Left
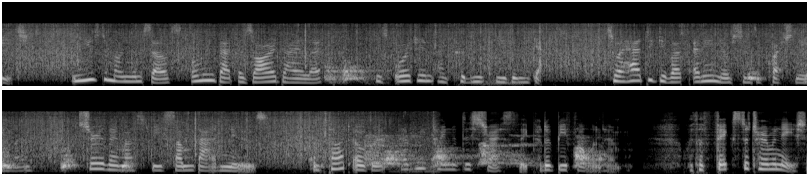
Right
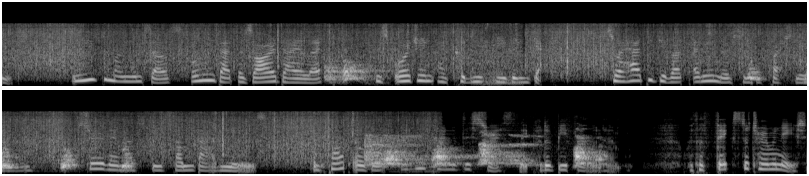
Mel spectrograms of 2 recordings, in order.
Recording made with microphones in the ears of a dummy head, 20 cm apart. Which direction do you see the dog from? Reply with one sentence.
In this clip you hear the dog on the right.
